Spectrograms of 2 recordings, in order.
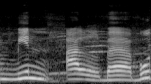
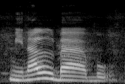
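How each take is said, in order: First: The glottal stop before 'al' is pronounced separately. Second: The glottal stop is dropped and the words link. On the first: The speaker calls it wrong. "bukan kita baca" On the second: The speaker calls it right. "tapi minal babu"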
